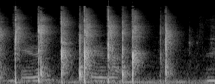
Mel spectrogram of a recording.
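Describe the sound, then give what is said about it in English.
Sparse, slightly uneven hand claps, about eight sharp claps in two seconds, as if only a couple of people are joining in. A faint voice hums underneath. “It's like you're trying to start a slow clap with one other person in the room.”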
